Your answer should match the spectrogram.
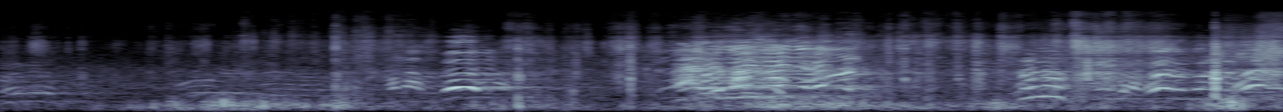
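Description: Several men shouting and calling out together during a street football game, loudest about three and a half seconds in. A sharp thump about two seconds in, with lighter knocks of feet and ball on pavement around it.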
